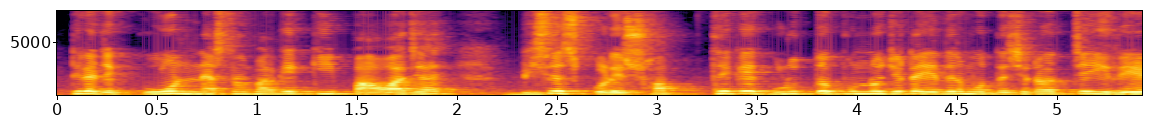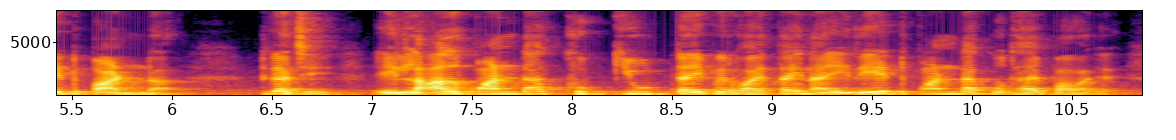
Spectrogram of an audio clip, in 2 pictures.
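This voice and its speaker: A man with a West Bengal Bengali accent teaches a classroom-style exam prep lesson in a quick, high voice. He asks questions and answers them himself, keeps saying "okay," and coaxes students along with story tricks that help them remember.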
